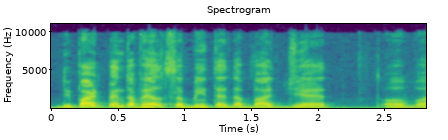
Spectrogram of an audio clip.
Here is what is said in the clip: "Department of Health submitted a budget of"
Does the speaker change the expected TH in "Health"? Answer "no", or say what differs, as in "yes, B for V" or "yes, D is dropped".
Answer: yes, T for TH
